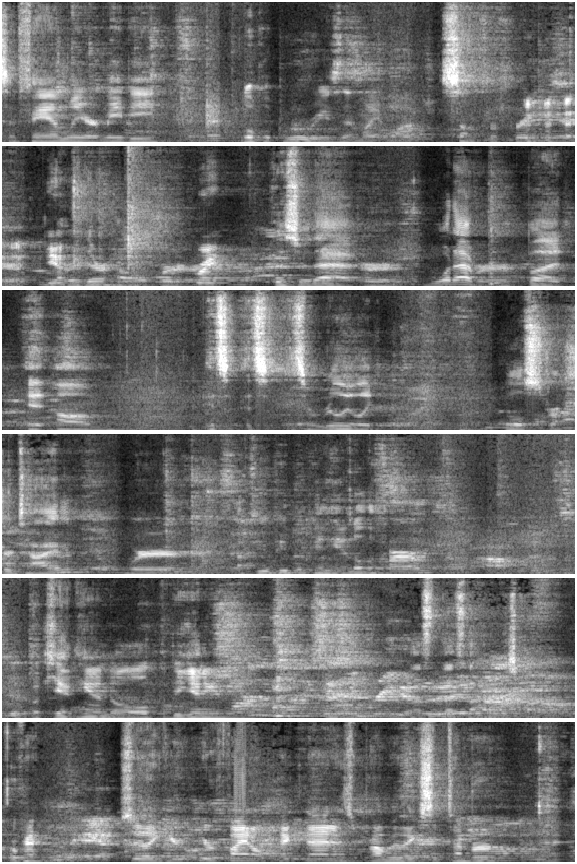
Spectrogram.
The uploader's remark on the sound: We head out to West Shore Brewing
